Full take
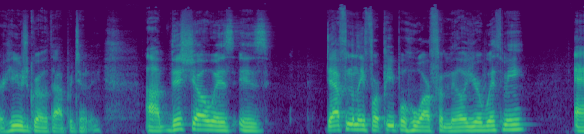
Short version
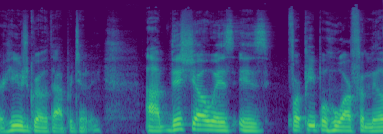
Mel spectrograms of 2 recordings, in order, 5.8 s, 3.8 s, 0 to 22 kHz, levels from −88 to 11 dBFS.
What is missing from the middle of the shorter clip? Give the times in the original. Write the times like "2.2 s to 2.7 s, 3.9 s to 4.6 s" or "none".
2.9 s to 3.7 s

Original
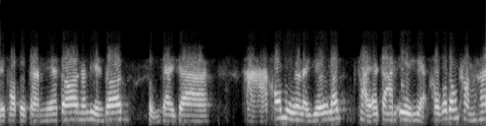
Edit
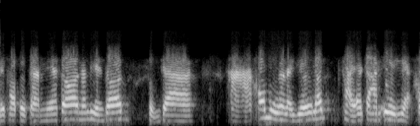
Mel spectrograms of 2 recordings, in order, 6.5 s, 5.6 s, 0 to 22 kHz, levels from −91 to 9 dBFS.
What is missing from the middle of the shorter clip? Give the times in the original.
2.1 s to 2.4 s

